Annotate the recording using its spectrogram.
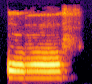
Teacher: कौफ को अदा करते वक्त जुबान की जड़ को कौवे के मुतसल तालु पर लगा कर मोटी आवाज में पढ़ें। हाँ, ये मुत्तसिल तालु पर, यानी जब कौफ को पढ़ेंगे तो जुबान की जड़ बिल्कुल कौवे को ही लगेगी।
